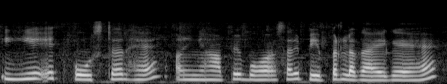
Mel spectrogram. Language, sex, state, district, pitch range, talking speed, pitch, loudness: Hindi, female, Assam, Sonitpur, 210-245 Hz, 175 wpm, 225 Hz, -18 LUFS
